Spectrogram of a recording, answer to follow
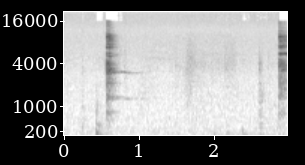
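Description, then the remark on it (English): Two bright glass clinks about two seconds apart for a toast. The first rings briefly with a clear high tone, and low thumps and faint rustling fill the quiet gap between them. “Should we cheers? On my mic, then yours.”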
